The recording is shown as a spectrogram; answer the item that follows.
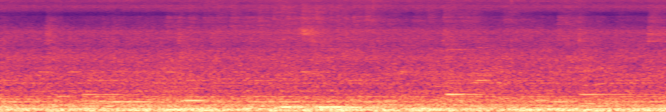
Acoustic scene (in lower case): cafe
